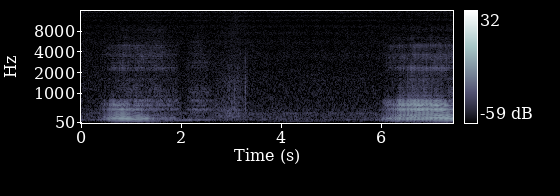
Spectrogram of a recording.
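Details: Two low, rattling snores on inhalation separated by a quiet pause of about four seconds; ordinary snoring.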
